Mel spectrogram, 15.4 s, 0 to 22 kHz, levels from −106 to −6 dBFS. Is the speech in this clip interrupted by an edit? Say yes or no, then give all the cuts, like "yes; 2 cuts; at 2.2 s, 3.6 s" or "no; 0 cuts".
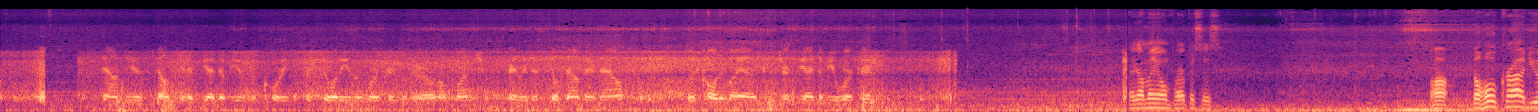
yes; 1 cut; at 11.1 s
